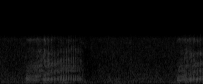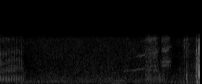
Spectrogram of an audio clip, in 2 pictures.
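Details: Two sleepers both snoring together: slow, rhythmic rasping snores about three seconds apart with soft breaths in between; snoring.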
